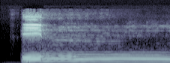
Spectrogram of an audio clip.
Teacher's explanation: Allahnya dibaca tebal karena harokat di depannya fathah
